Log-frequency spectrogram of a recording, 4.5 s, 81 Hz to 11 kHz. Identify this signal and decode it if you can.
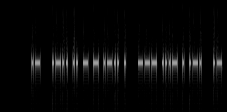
Morse code, heard as a keyed tone, about 36 wpm, 700 Hz. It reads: A LITTLE OVER A
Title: Sentences from Top 1000 Words - Review Part 1 - 35wpm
